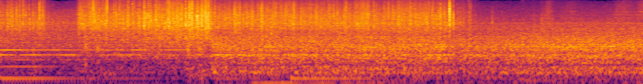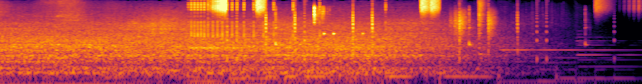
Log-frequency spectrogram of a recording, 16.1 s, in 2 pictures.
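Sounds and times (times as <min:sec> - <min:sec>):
tyre hiss on wet road: 0:00.0 - 0:06.1.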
